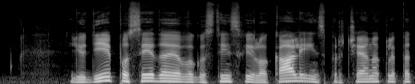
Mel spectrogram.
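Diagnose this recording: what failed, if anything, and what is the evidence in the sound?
Nothing failed here: the speech comes through with no audible fault at any stage, so there's nothing to trace back.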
